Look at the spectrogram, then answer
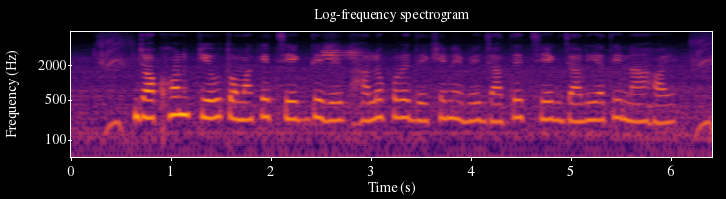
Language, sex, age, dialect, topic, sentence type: Bengali, female, 25-30, Northern/Varendri, banking, statement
